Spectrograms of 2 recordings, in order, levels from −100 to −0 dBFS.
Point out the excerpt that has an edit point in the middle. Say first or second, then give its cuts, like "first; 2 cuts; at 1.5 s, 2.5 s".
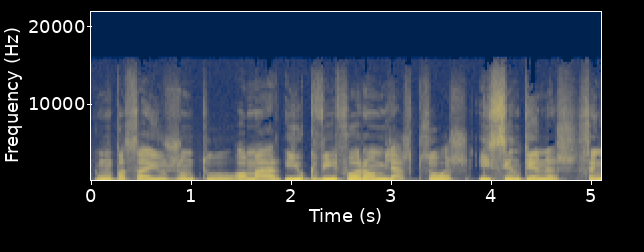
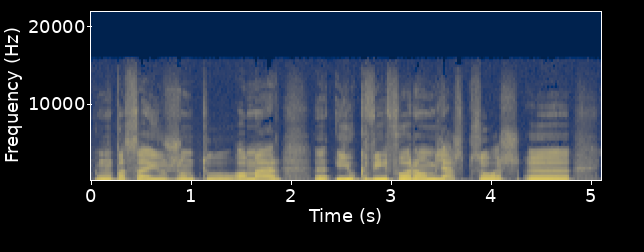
first; 2 cuts; at 1.9 s, 3.8 s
